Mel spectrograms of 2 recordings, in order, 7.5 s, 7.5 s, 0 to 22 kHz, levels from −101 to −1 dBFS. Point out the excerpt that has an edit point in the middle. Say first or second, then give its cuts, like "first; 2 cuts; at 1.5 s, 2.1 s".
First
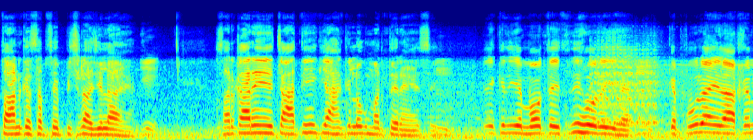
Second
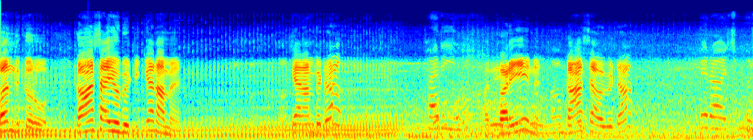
first; 1 cut; at 5.0 s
